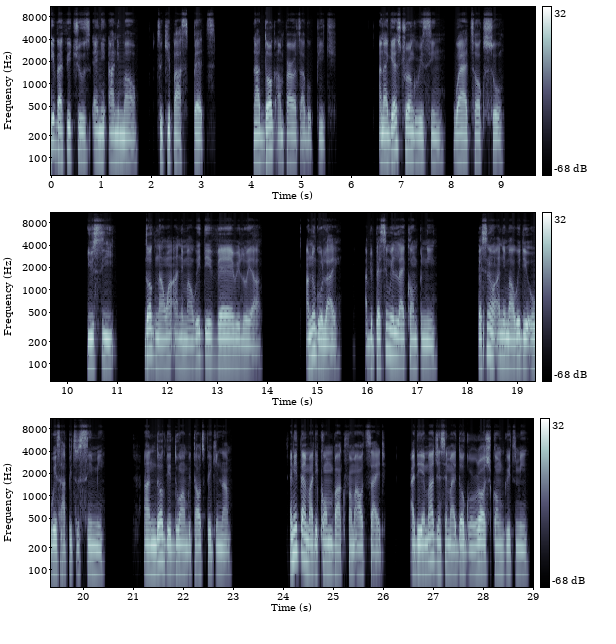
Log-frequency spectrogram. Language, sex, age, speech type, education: Nigerian Pidgin, male, 15-29, spontaneous, secondary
